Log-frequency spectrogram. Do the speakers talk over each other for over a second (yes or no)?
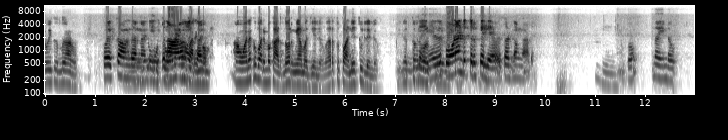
yes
